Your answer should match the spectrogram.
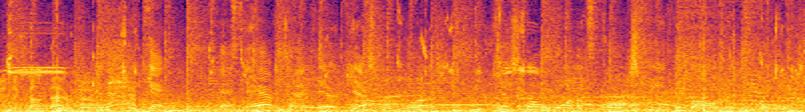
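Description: Basketball game sound from the court: the ball bouncing on the hardwood floor, players' sneakers squeaking in short bursts, and players calling out.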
